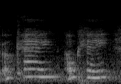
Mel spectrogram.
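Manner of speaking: small stunned reply. Retold or imitated. Fan retelling her reply to Ellen's staff, small hushed voice. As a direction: shrink it to a tiny high acknowledgement.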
